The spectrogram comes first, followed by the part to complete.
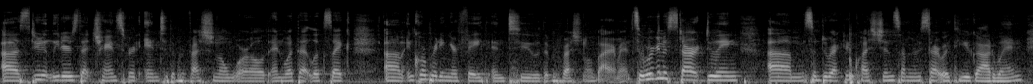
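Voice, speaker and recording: A woman's voice: on the low side, fast, hardly any pauses. A young woman moderating a panel, upbeat and friendly. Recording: noisy event recording.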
